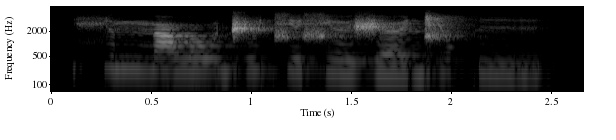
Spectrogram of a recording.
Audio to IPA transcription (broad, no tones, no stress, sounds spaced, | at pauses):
ç ɯ nː a lˠ u d͡ʒ ɯ t͡ɕ ɛ ɕ e ʒ ɛ d͡ʑ o k i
